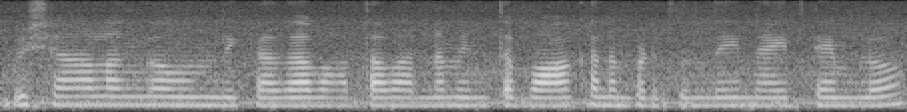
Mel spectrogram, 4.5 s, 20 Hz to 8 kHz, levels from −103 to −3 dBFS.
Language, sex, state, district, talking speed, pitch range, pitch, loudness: Telugu, female, Andhra Pradesh, Guntur, 160 wpm, 205-215 Hz, 210 Hz, -25 LUFS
